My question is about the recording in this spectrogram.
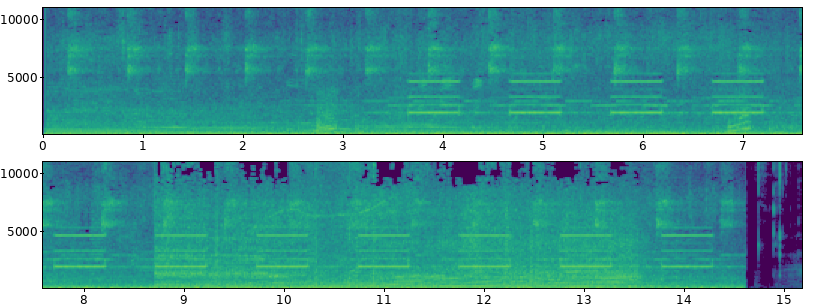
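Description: Street traffic with a steady low rumble, and an electronic beep repeating evenly about one and a half times a second from about four seconds in, typical of a pedestrian crossing signal. Rising and falling tones sound over it in the second half.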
